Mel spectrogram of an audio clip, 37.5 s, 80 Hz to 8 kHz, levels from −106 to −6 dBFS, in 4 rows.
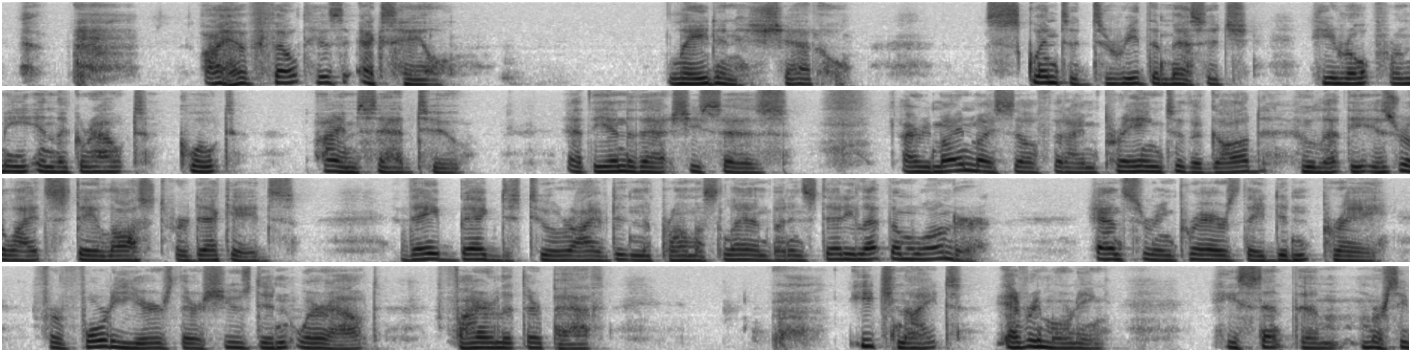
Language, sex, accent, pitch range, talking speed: English, male, American, 160-190 Hz, 140 wpm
